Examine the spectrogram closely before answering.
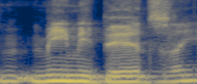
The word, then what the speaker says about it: Mimi Beardsley: I mean I do love the story of Mimi Beardsley if I'm pronouncing her name correctly me MIM that's right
